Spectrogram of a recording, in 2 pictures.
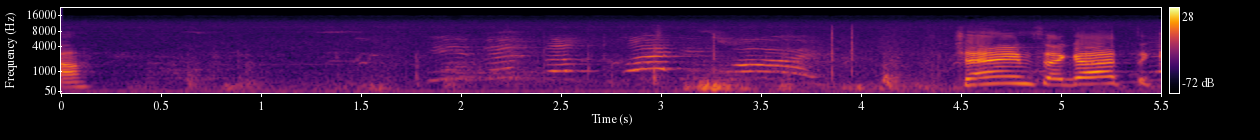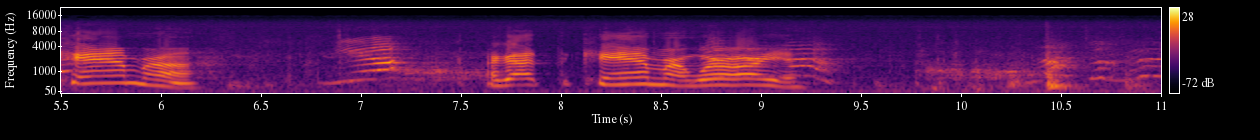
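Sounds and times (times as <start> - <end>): children calling and chattering: 0.6 - 7.7, 8.8 - 11.0.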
